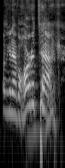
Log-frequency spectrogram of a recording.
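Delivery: high, loud, building to a mock shout; hammed-up panicked wired dad; jacked up. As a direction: build to a hysterical comic yell. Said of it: "like, a little jacked up".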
